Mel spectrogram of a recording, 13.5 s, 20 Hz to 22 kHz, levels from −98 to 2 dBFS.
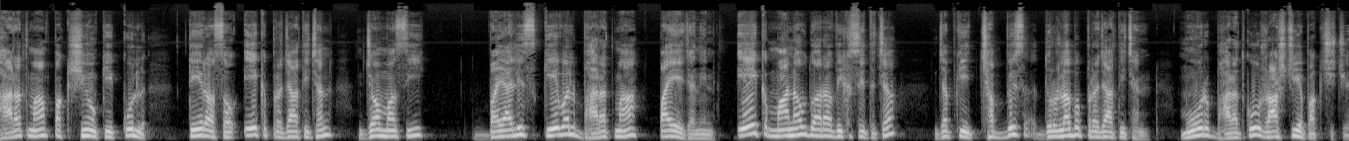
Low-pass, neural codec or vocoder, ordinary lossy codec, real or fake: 19.8 kHz; none; none; real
